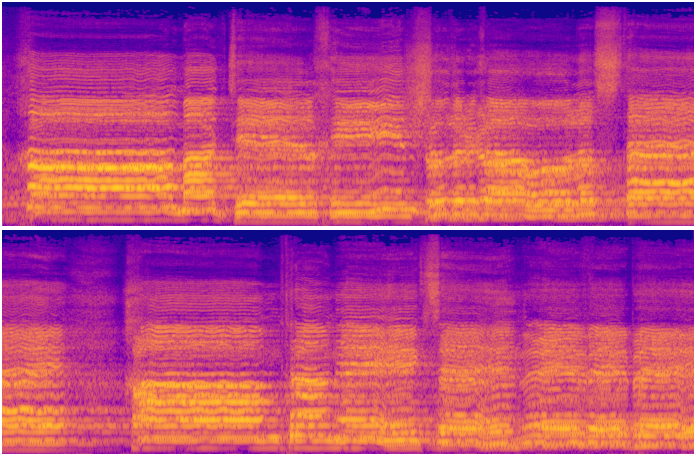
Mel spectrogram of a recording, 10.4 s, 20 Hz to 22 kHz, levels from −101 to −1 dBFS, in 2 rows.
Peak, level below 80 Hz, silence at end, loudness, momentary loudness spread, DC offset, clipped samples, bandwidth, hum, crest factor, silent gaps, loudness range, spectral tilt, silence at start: -2 dBFS; -68 dBFS; 0 s; -17 LUFS; 7 LU; under 0.1%; under 0.1%; 19.5 kHz; none; 14 dB; none; 2 LU; -3.5 dB/octave; 0 s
